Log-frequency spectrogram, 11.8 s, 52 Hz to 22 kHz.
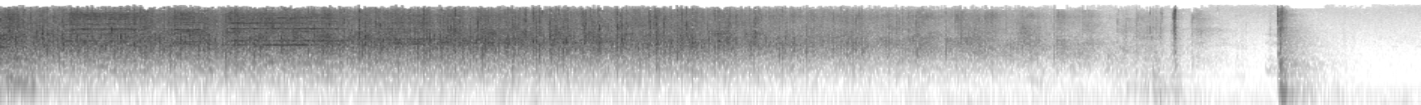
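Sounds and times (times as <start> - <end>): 
applause: 0.0 - 10.0
door slamming shut: 10.6 - 11.2.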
